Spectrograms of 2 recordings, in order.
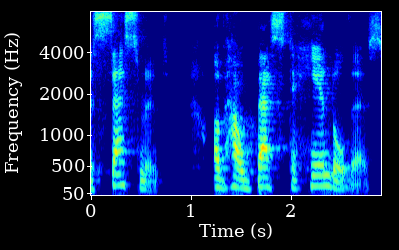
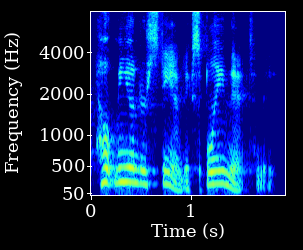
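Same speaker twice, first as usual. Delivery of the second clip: softer and higher, an inviting plea; kind, gentle asking; 6 semitones higher, 4 dB quieter than usual. Shown as a demonstration. Coach showing empathetic listening, gentle and soft. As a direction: ask as if you truly want to know. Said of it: "in the kindest, most em-, empathetic way".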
